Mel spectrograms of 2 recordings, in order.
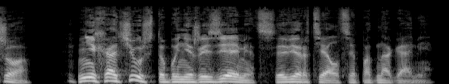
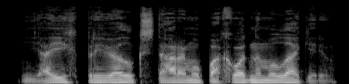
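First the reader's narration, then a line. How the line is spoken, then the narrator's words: Whisper. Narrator (Russian): прошептал нежеземец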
